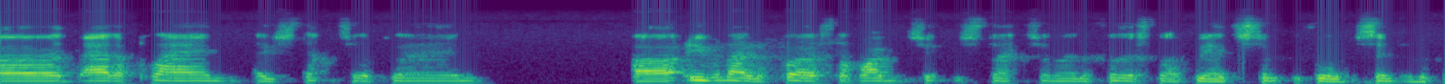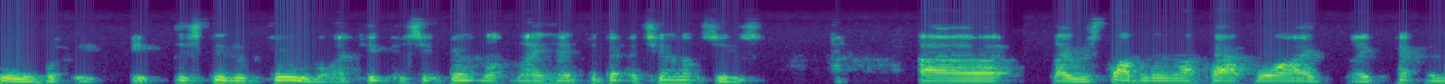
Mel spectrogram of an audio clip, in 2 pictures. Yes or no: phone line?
yes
